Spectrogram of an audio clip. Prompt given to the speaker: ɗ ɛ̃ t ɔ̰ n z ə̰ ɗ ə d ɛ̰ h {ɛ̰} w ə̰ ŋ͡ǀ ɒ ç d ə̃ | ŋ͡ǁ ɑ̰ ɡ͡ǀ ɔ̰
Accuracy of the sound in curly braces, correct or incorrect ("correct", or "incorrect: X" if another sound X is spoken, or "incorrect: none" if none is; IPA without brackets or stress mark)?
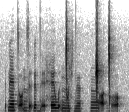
incorrect: ɛ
